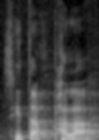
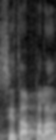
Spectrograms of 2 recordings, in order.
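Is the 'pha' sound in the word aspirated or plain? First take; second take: aspirated; plain. First: The middle consonant is said with a puff of air. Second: The middle consonant is said without a breath of air. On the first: The speaker calls it right. "ಫ ಫ ಹವಾ ಹೋಗ್ಬೇಕು ಸ್ವಲ್ಪ ಗಾಳಿ ಬಾಯಿಂದ" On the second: The speaker calls it wrong. "ಬರೀ ಸೀತಾಫಲ ಅಂತೀರಾ?"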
